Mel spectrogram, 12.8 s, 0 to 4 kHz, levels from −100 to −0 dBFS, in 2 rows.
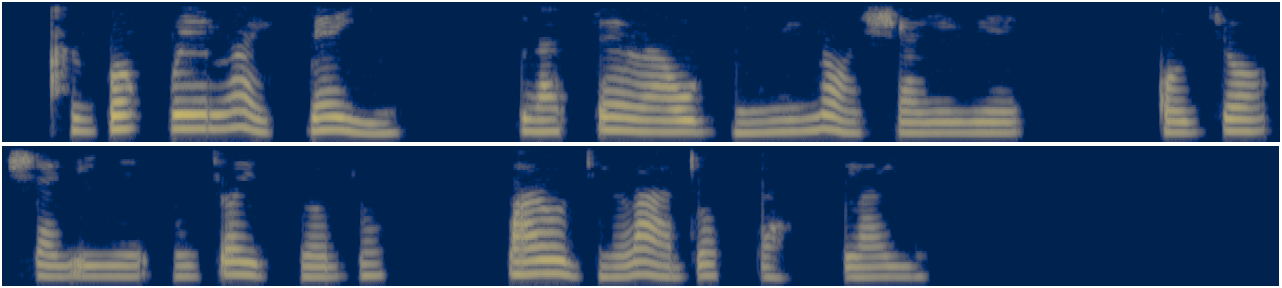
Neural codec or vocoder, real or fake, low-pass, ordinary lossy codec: codec, 16 kHz, 16 kbps, FreqCodec, larger model; fake; 3.6 kHz; none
